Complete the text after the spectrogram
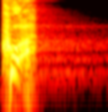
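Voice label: Attack Heavy, German; de DE; VO; bloom minigame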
